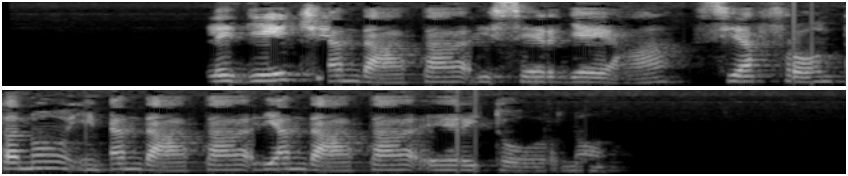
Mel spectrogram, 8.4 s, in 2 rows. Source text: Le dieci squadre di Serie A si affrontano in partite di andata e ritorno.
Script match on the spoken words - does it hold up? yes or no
no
